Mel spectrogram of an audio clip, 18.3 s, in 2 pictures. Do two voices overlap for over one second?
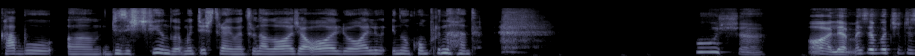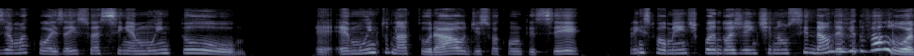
No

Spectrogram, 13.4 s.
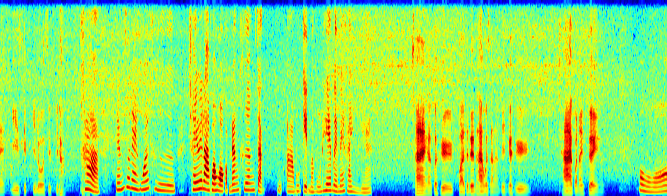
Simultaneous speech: No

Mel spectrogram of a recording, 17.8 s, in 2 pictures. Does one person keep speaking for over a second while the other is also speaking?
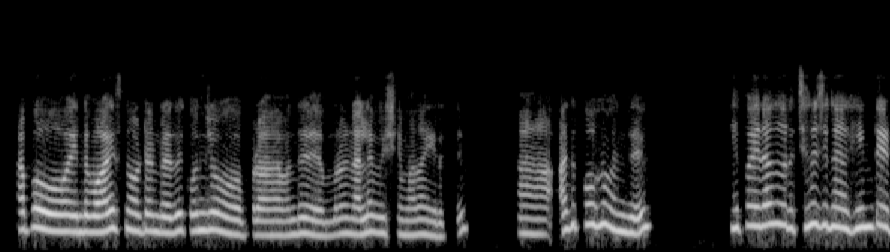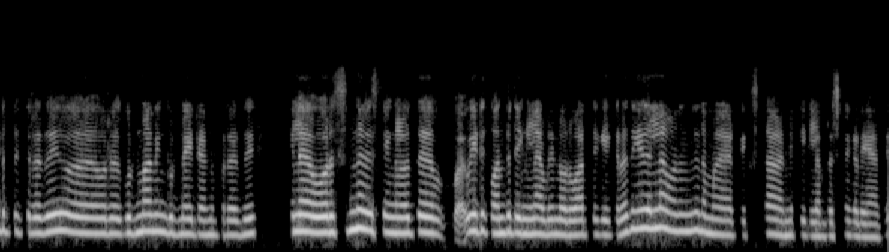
No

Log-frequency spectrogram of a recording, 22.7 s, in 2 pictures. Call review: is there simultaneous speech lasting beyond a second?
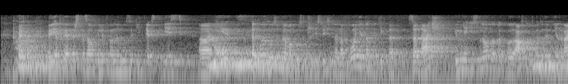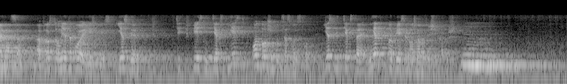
No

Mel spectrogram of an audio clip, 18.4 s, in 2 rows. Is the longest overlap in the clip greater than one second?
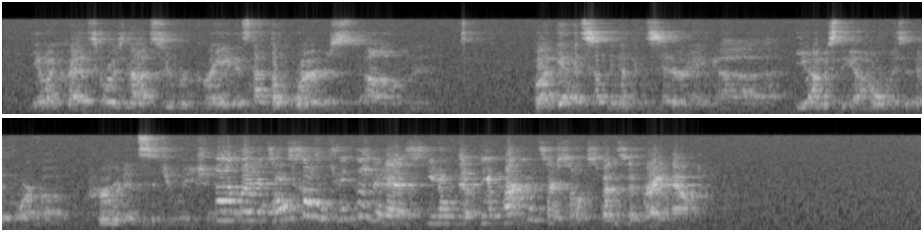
Yes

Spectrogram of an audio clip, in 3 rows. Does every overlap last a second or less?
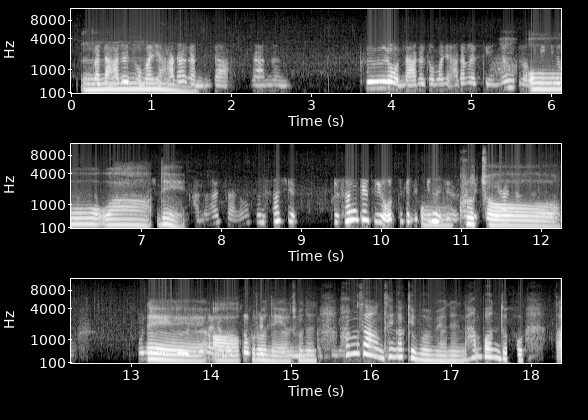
No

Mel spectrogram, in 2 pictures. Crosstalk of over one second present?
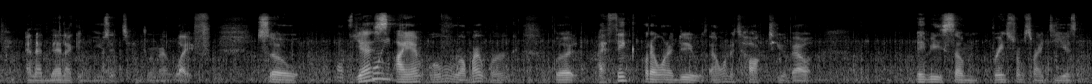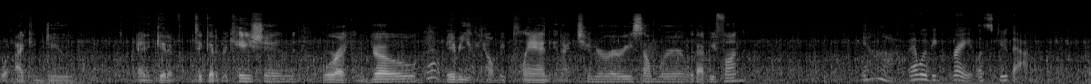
No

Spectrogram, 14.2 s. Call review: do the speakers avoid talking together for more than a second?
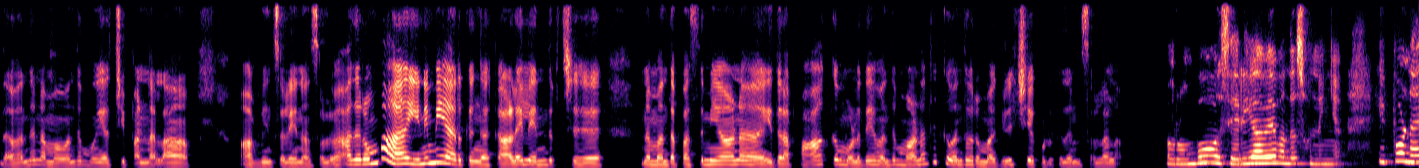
Yes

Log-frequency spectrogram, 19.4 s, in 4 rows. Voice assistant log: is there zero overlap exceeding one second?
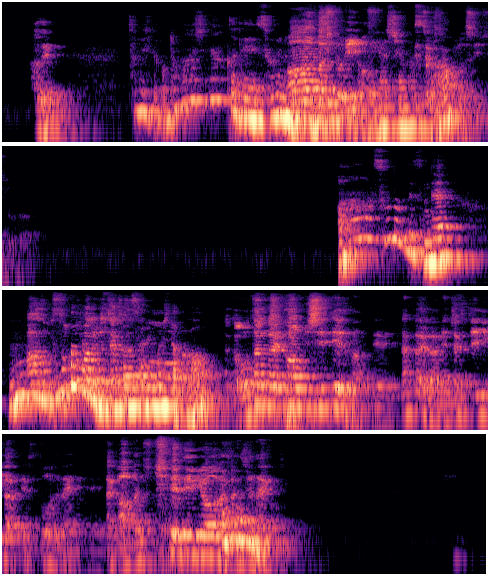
No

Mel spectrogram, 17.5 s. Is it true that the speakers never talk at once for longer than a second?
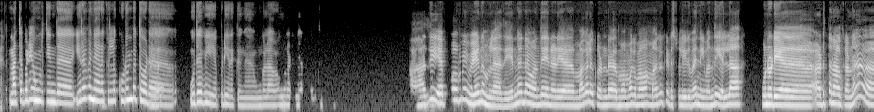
Yes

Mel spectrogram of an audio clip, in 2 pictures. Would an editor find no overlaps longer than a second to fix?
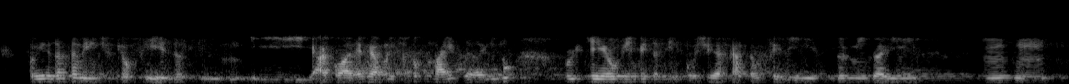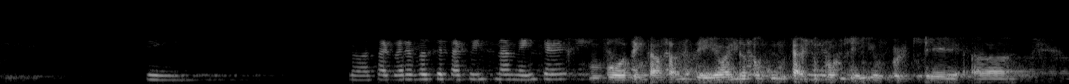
No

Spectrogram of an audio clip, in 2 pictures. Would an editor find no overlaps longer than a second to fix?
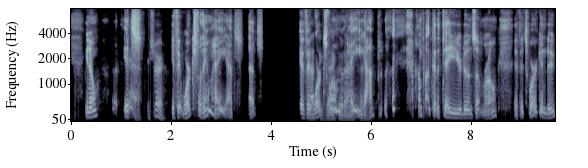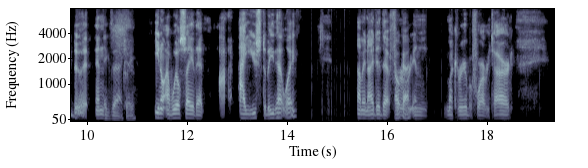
No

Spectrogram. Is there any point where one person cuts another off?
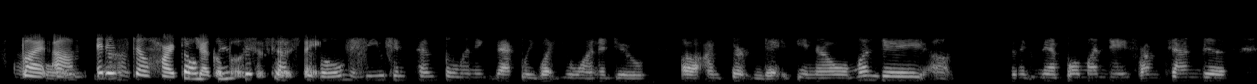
Yes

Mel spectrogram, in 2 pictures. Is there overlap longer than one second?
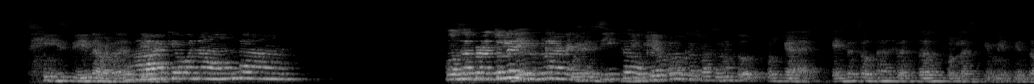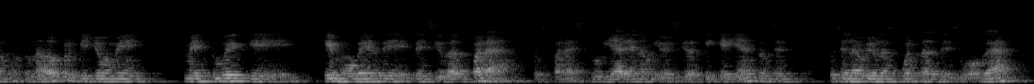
Yes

